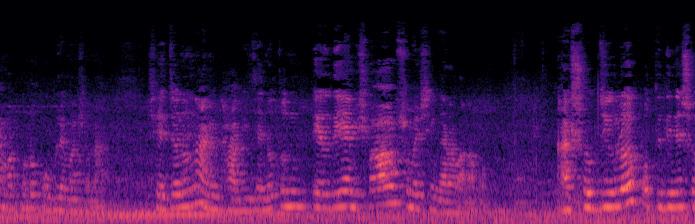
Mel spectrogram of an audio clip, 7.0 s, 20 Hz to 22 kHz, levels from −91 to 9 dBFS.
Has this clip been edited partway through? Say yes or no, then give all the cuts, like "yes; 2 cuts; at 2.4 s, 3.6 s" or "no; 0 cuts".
no; 0 cuts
